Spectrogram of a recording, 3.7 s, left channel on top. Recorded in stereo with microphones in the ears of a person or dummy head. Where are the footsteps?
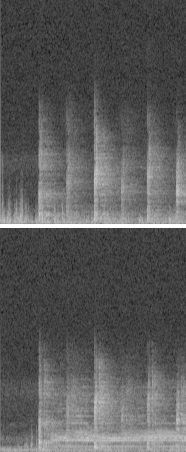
10° left (ahead or behind), 4 m; by 3.6 s 25° left (ahead or behind), 7 m.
